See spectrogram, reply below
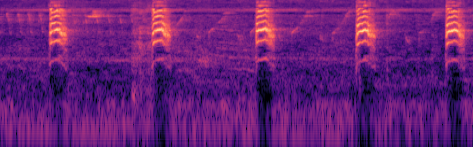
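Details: Long-tailed shrike calling out to a rival: five short, harsh, rasping notes, each a quick broadband burst, spaced about one second apart, over a steady low hum in the background.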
